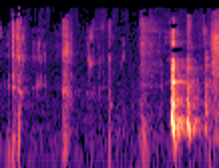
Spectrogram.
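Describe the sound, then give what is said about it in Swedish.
Soybeans being chewed, with a few soft, crunchy bites in an irregular rhythm, all quiet, and one sharper crunch near the end. “nu ska jag sluta äta sojabönor.”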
